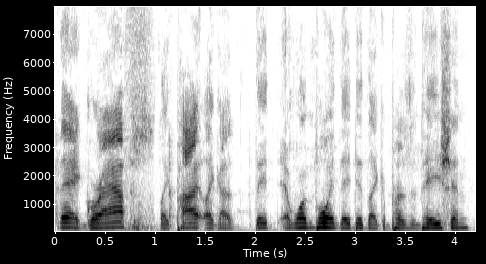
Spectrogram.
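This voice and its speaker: A man with a high-pitched voice trading casual banter as a podcast co-host. He swears freely and talks in a crude, ranting style, playing at being indignant. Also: steady tone, moderate pace, gravelly, crowd noise. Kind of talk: casual, profane banter among friends.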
